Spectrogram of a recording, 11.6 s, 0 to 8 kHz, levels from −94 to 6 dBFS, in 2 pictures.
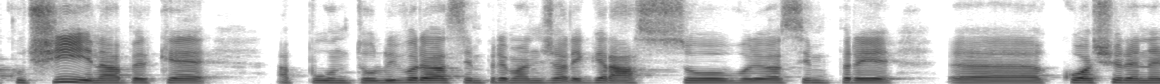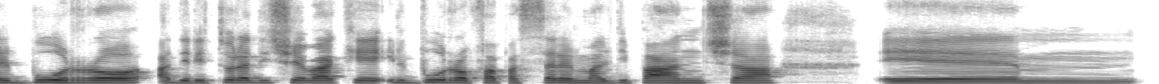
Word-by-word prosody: cucina, 200 Hz, -2 st, +3 dB
perché 180 Hz, 0 st, -1 dB, 0.3 s
appunto 185 Hz, -1 st, -5 dB
lui 190 Hz, +1 st, 0 dB
voleva 195 Hz, -1 st, +5 dB
sempre 185 Hz, 0 st, -4 dB
mangiare 180 Hz, 0 st, -2 dB
grasso, 175 Hz, 0 st, 0 dB
voleva 175 Hz, +1 st, 0 dB
sempre, 180 Hz, 0 st, 0 dB, 0.2 s
ehm, 170 Hz, -1 st, -2 dB
cuocere 195 Hz, -1 st, +2 dB
nel 185 Hz, -1 st, -1 dB
burro, 195 Hz, -1 st, +4 dB
addirittura 190 Hz, +3 st, -2 dB
diceva 190 Hz, +1 st, 0 dB
che 190 Hz, 0 st, -3 dB
il 195 Hz, -1 st, -8 dB
burro 215 Hz, 0 st, +1 dB
fa 190 Hz, -1 st, -1 dB
passare 180 Hz, +1 st, -3 dB
il 180 Hz, -, -1 dB
mal 175 Hz, -1 st, -3 dB
di 180 Hz, +1 st, -10 dB
pancia, 185 Hz, +1 st, +2 dB, 0.5 s
e 170 Hz, -1 st, 0 dB
mhmm 160 Hz, -3 st, -13 dB
180 Hz, 140 wpm, -23 LUFS, 175-190 Hz, 0.5 s, voleva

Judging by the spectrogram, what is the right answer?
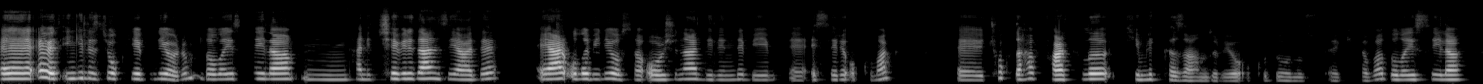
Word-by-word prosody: eee, 260 Hz, +1 st, +6 dB
evet, 275 Hz, -6 st, +8 dB
İngilizce 265 Hz, -1 st, -4 dB
okuyabiliyorum. 250 Hz, -1 st, -2 dB
Dolayısıyla, 250 Hz, +1 st, +1 dB
ımm, 220 Hz, -2 st, -11 dB
hani, 225 Hz, 0 st, -9 dB
çeviriden 260 Hz, +2 st, +3 dB
ziyade 245 Hz, +2 st, -2 dB, 0.3 s
eğer 255 Hz, +2 st, +7 dB
olabiliyorsa 245 Hz, -3 st, -1 dB
orijinal 235 Hz, +2 st, -2 dB
dilinde 220 Hz, +1 st, -13 dB
bir, 210 Hz, 0 st, -13 dB
eee, 195 Hz, -, -15 dB
eseri 215 Hz, 0 st, -10 dB
okumak, 250 Hz, +8 st, -9 dB, 0.6 s
eee, 205 Hz, -1 st, -7 dB
çok 280 Hz, 0 st, -12 dB
daha 235 Hz, +4 st, -2 dB
farklı 240 Hz, 0 st, +3 dB
kimlik 225 Hz, 0 st, -10 dB
kazandırıyor 170 Hz, -4 st, -9 dB
okuduğunuz, 165 Hz, -2 st, -19 dB
eee, 170 Hz, -1 st, -18 dB
kitaba. 185 Hz, +8 st, -12 dB
Dolayısıyla, 220 Hz, 0 st, -2 dB
235 Hz, 110 wpm, -23 LUFS, 220-255 Hz, 0.6 s, evet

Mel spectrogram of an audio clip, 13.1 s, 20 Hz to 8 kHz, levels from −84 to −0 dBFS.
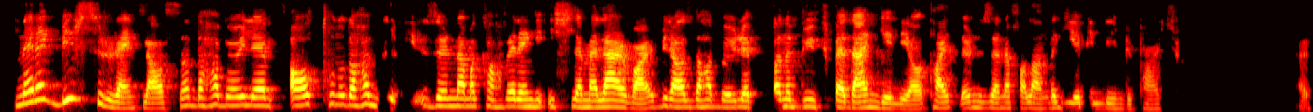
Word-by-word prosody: Ne 265 Hz, +7 st, +2 dB
renk? 345 Hz, -9 st, 0 dB
Bir 375 Hz, +4 st, +5 dB
sürü 380 Hz, -, -6 dB
renkli 145 Hz, -2 st, 0 dB
aslında, 145 Hz, +10 st, -2 dB
daha 225 Hz, +3 st, -2 dB
böyle 220 Hz, -1 st, +1 dB
alt 220 Hz, +3 st, +5 dB
tonu 240 Hz, -1 st, -6 dB
daha 225 Hz, +2 st, +2 dB
gri, 365 Hz, -, -8 dB
üzerinde 200 Hz, +1 st, -1 dB
ama 195 Hz, 0 st, +1 dB
kahverengi 185 Hz, -1 st, -1 dB
işlemeler 180 Hz, -1 st, +3 dB
var, 150 Hz, +4 st, +2 dB
biraz 175 Hz, -4 st, +3 dB
daha 180 Hz, 0 st, -1 dB
böyle 175 Hz, 0 st, -1 dB, 0.2 s
bana 185 Hz, -1 st, -1 dB
büyük 185 Hz, -1 st, -6 dB
beden 160 Hz, 0 st, +4 dB
geliyor, 130 Hz, -4 st, -2 dB
taytların 150 Hz, +1 st, -2 dB
üzerine 150 Hz, -1 st, -4 dB
falan 140 Hz, -1 st, -4 dB
da -, -, -2 dB
giyebildiğim 140 Hz, -3 st, -9 dB
bir 125 Hz, 0 st, -17 dB
parça. 125 Hz, -, -17 dB, 1.2 s
Evet. -, -, -17 dB
180 Hz, 145 wpm, -23 LUFS, 150-215 Hz, 1.2 s, Bir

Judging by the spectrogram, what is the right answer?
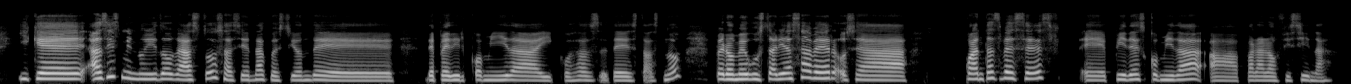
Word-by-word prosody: y 255 Hz, -3 st, -4 dB
que 255 Hz, -1 st, +7 dB
has 280 Hz, -, +6 dB
disminuido 255 Hz, -8 st, 0 dB
gastos 230 Hz, +7 st, 0 dB
haciendo 210 Hz, +1 st, -2 dB
cuestión 200 Hz, 0 st, -5 dB
de 180 Hz, -4 st, 0 dB, 0.3 s
de 200 Hz, -, -2 dB
pedir 205 Hz, -2 st, +1 dB
comida 200 Hz, -2 st, -1 dB
y 175 Hz, -1 st, -5 dB
cosas 185 Hz, +1 st, -8 dB
de 185 Hz, -1 st, -3 dB
estas, 175 Hz, 0 st, -10 dB
¿no?, 255 Hz, +9 st, -3 dB, 0.3 s
pero 240 Hz, -1 st, +4 dB
me 240 Hz, +1 st, +5 dB
gustaría 240 Hz, +2 st, +1 dB
saber, 285 Hz, -1 st, +2 dB
o -, -, -4 dB
sea, 205 Hz, -2 st, +1 dB, 0.5 s
¿cuántas 255 Hz, +2 st, +1 dB
veces, 280 Hz, +1 st, -1 dB, 0.2 s
eh, 195 Hz, 0 st, -4 dB
pides 230 Hz, 0 st, -1 dB
comida 220 Hz, +1 st, 0 dB
a 175 Hz, -1 st, -5 dB
para 190 Hz, 0 st, -4 dB
la 185 Hz, 0 st, -2 dB
oficina? 180 Hz, 0 st, -9 dB
210 Hz, 140 wpm, -22 LUFS, 190-250 Hz, 0.5 s, que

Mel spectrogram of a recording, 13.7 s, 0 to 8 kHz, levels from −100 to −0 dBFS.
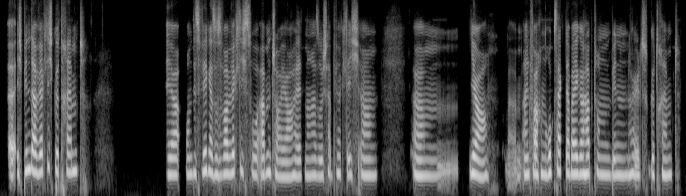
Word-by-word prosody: Äh, -, -, +4 dB
ich 240 Hz, -, -2 dB
bin 275 Hz, +2 st, +4 dB
da 255 Hz, -4 st, +6 dB
wirklich 255 Hz, +6 st, +1 dB
getrampt. 260 Hz, 0 st, -1 dB, 1.6 s
Ja, 220 Hz, -1 st, +2 dB
und 225 Hz, +1 st, -4 dB
deswegen, 260 Hz, +3 st, +1 dB
also, 230 Hz, -2 st, +2 dB
es 215 Hz, -1 st, -2 dB
war 235 Hz, 0 st, +4 dB
wirklich 250 Hz, +1 st, 0 dB
so 225 Hz, -2 st, -3 dB
Abenteuer 220 Hz, -4 st, 0 dB
halt, 205 Hz, 0 st, -2 dB
ne? 215 Hz, 0 st, -4 dB
Also 210 Hz, -1 st, -3 dB
ich 215 Hz, -, -3 dB
habe 255 Hz, -, -7 dB
wirklich, 225 Hz, -2 st, -4 dB
ähm 215 Hz, -1 st, -2 dB, 0.7 s
ähm 215 Hz, +7 st, -3 dB, 0.2 s
ja, 210 Hz, -4 st, +3 dB, 0.4 s
ähm, -, -, -11 dB
einfach 225 Hz, 0 st, +2 dB
'n 230 Hz, -, 0 dB
Rucksack 245 Hz, +3 st, +3 dB
dabei 230 Hz, -1 st, +4 dB
gehabt 230 Hz, +2 st, +3 dB
und 220 Hz, -3 st, -2 dB
bin 220 Hz, 0 st, -2 dB
halt 220 Hz, -2 st, -2 dB
getrampt. 220 Hz, 0 st, -3 dB
225 Hz, 150 wpm, -25 LUFS, 215-245 Hz, 1.6 s, da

